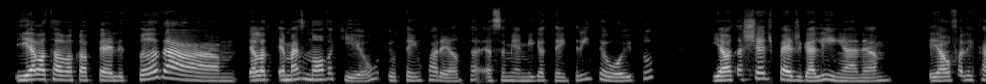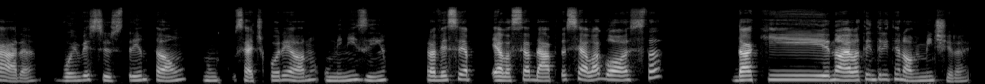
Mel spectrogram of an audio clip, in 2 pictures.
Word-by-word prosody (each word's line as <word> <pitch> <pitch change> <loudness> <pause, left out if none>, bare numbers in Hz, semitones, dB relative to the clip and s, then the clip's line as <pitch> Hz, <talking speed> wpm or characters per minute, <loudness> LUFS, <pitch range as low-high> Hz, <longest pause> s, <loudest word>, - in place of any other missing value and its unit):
E 205 +2 +2
ela 225 +1 +8
estava 220 -3 +1
com 200 - -2
a 190 - -1
pele 185 -2 -1
toda 290 +8 +2 0.8
ela 205 +3 +3
é 210 - +2
mais 220 +4 +3
nova 230 +1 -2
que 210 -9 -11
eu, 155 - -8
eu 180 - -10
tenho 180 +1 -10
40, 190 0 -6
essa 175 +2 -5
minha 180 -1 -8
amiga 175 +1 -8
tem 175 -2 -8
38, 195 - -8 0.6
e 190 - -2
ela 195 +1 +8
está 225 +2 -4
cheia 265 +4 +2
de 265 - -13
pé 205 - +5
de 185 -2 -7
galinha, 170 -4 0
né. 155 +1 -2 0.5
E 170 +2 -3
aí 175 - +5
eu 185 - -2
falei: 205 +1 -6
"Cara, 170 -5 -1 0.2
vou 175 -2 -8
investir 200 +2 -5
os 175 +1 -7
trintão 190 0 -3 0.2
num 180 -1 -8 0.2
set 155 - -1
coreano, 195 +1 -3
um 180 - -9
minizinho, 190 +2 -6 0.4
para 195 - +3
ver 195 +1 -2
se 200 +3 +3
e 220 - +1 0.2
ela 185 -1 +4
se 180 +4 +1
adapta, 180 0 +1
se 220 +1 +2
ela 210 +1 +3
gosta, 215 - 0 0.7
daqui" 210 +1 +3
não 205 -1 +6
ela 195 +1 +8
tem 225 0 -6
39, 220 -6 -4
mentira. 170 -4 -8
195 Hz, 185 wpm, -24 LUFS, 180-215 Hz, 0.8 s, ela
